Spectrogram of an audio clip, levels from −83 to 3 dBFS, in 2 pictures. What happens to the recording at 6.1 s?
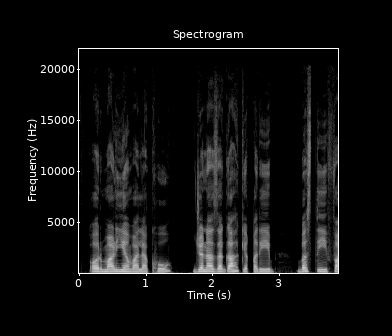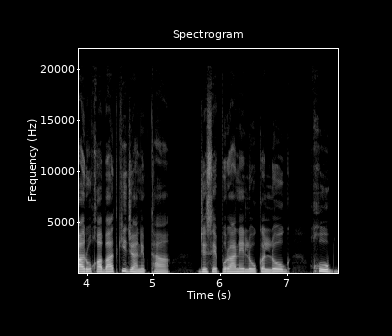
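Nothing goes wrong at 6.1 s; the speech there plays through intact, with no dropout, click, distortion or other fault.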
